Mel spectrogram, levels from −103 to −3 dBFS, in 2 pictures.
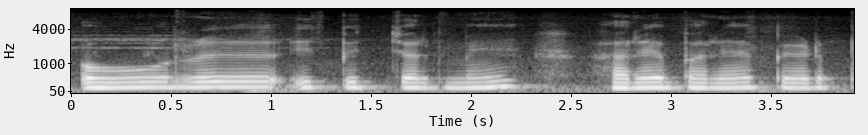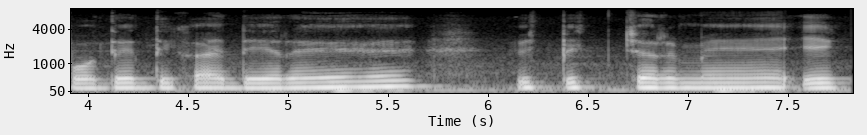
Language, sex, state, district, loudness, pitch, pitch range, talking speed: Hindi, male, Rajasthan, Jaipur, -17 LUFS, 135 Hz, 130-140 Hz, 130 wpm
